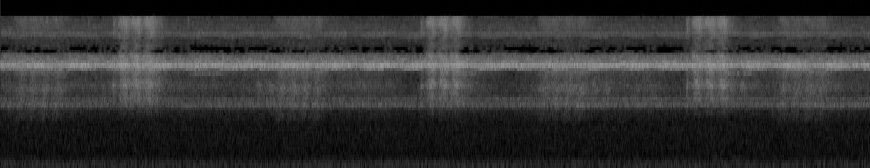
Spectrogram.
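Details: Summer-night forest crickets keep up a constant shrill ringing tone, broken by brighter pulsed chirps roughly every three seconds, with a faint low hum beneath.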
